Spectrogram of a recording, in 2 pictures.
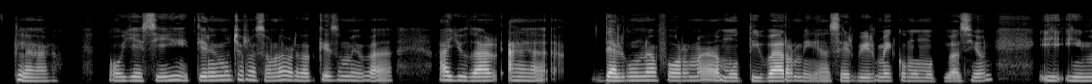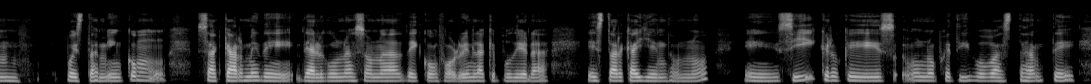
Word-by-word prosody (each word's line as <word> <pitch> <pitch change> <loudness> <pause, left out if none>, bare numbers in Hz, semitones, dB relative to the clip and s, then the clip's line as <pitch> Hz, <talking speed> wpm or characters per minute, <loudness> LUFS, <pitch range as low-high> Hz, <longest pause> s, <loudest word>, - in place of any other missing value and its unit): Claro. 165 -4 -1 0.5
Oye, 175 +1 -1
sí, 185 +3 +1
tienes 190 +1 +2
mucha 205 +1 0
razón, 190 -4 -1
la 200 - +2
verdad, 185 -3 0
que 195 - -1
eso 190 +1 -5
me 190 -2 -3
va 170 - 0 0.5
a - - -1
ayudar, 180 -2 +4
ah, 175 - +1 0.4
de 180 +2 +5
alguna 185 +2 +3
forma, 180 0 +1
a - - +5
motivarme, 165 - +3
a 80 - -3
servirme 160 - 0
como 170 -2 -4
motivación. 160 - -2 0.4
Y 180 -1 -3
y, 175 -1 -2
mm, 170 -1 -4 0.4
pues 170 -3 +2
también, 165 -1 -1
como 195 +2 -3 0.3
sacarme 180 0 +3
de 170 -2 0
de 175 - +1
alguna 170 +2 +1
zona 165 -1 +2
de 170 -1 -1
confort, 160 -1 -3
en 165 +1 0
la 170 -1 +1
que 165 - -7
pudiera 160 -1 -2 0.4
estar 175 0 +3
cayendo, 170 0 0
¿no? 160 +9 -6 0.3
Eh, 165 -1 -4
sí, 175 +2 +1
creo 190 -4 -2
que 175 -1 0
es 175 - +3
un 180 0 -3
objetivo 175 0 -5
bastante 170 +3 -2
175 Hz, 145 wpm, -24 LUFS, 165-180 Hz, 0.5 s, de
